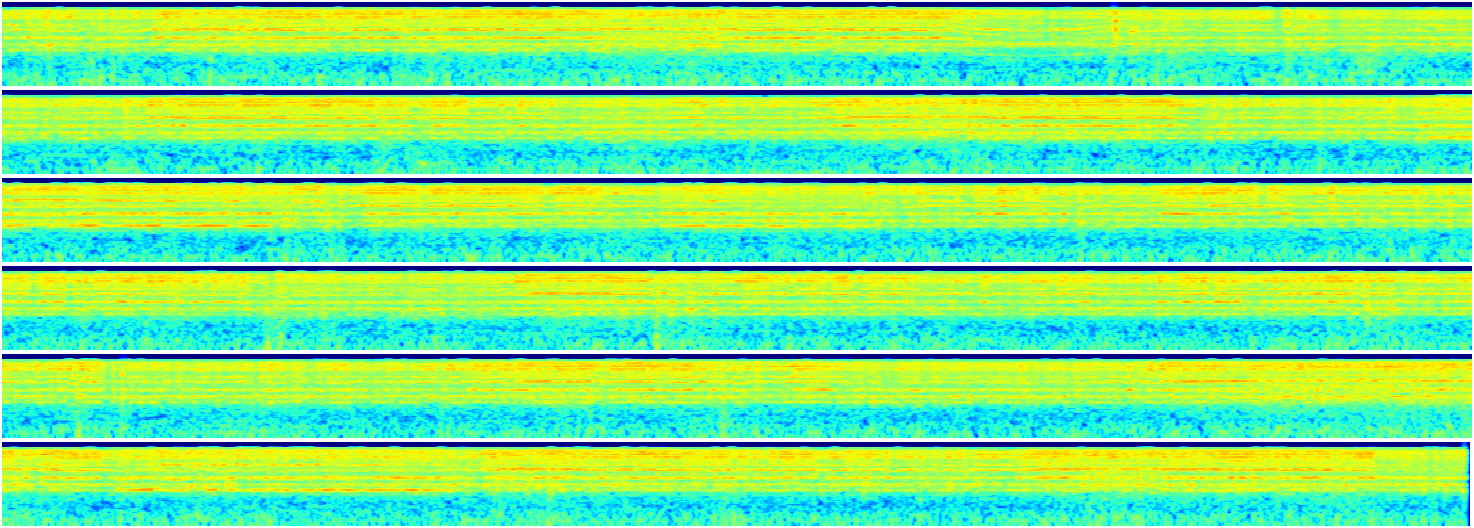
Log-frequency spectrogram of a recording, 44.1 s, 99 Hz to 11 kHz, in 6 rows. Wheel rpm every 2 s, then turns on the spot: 200, 200, 180, 200, 200, 200, 200, 200, 200, 200, 200, 200, 190, 200, 200, 200, 200, 200, 200, 200, 200, 200.
none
